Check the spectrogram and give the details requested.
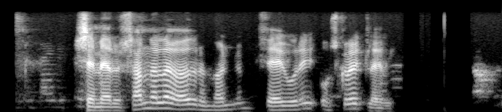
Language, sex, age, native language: Icelandic, male, 50-59, Icelandic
